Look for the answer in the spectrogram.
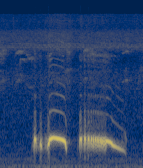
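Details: Javan spotted dove lure: quick double stutter, a held arched coo, then a long trilled coo gliding downward, with the start of another coo at the end.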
